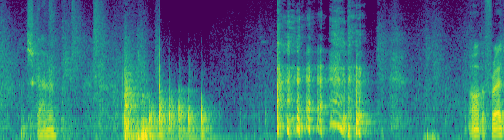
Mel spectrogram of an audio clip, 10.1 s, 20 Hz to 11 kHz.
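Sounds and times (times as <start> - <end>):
people laughing: 5.5 - 7.6.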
